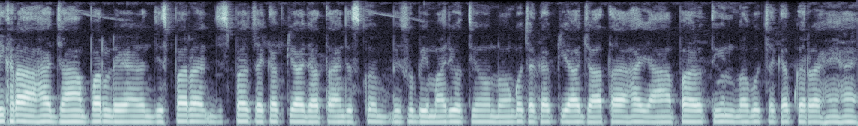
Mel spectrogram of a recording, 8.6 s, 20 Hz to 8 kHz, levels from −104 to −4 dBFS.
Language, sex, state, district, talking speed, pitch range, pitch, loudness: Hindi, male, Haryana, Rohtak, 250 wpm, 130-135 Hz, 130 Hz, -18 LUFS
